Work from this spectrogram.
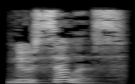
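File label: "nucellus", British English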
